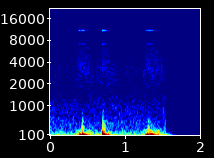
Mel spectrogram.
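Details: Low heart sounds with a scratchy, grating quality around each beat: pericardial friction rub.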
